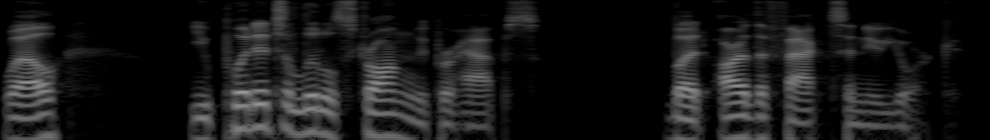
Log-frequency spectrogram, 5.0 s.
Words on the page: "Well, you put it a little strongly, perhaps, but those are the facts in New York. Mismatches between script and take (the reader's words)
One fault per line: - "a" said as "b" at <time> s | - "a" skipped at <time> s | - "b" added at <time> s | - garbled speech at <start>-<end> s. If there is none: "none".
- "those" skipped at 3.6 s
